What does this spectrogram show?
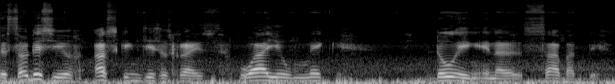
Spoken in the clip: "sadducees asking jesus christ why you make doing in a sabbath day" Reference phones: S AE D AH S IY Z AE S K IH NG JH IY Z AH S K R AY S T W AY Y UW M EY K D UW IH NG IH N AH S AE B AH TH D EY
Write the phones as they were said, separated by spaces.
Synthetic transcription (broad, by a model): S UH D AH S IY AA S K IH NG JH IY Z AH S K R AY S T W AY Y UW M EY K D UW IH NG IH N AH S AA B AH T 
